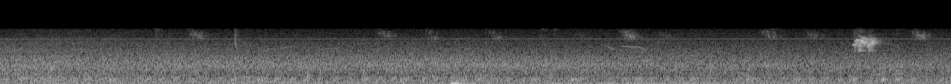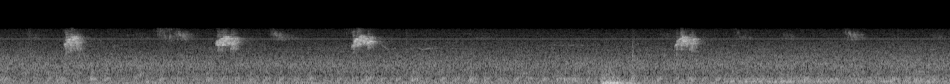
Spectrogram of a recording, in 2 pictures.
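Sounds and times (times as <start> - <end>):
low thump: 15.5 - 16.2
bird short sharp calls: 16.3 - 16.6.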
